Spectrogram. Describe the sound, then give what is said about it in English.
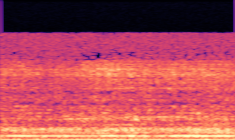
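A motorboat engine drones steadily with a low, layered harmonic hum and a faint rough edge, holding an even loudness throughout with no voices. “Sounds like that boat's in trouble. Can you make out where it is?”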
